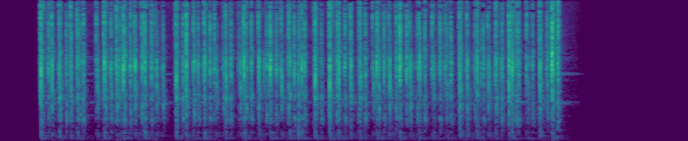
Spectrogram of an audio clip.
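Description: Typing sound effect: a rapid, dense run of key clicks. It starts about half a second in, breaks off briefly twice in the first two seconds, and stops suddenly about a second before the end.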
